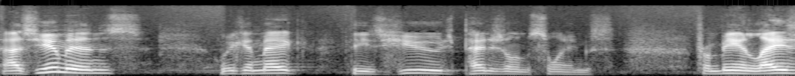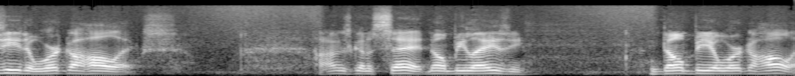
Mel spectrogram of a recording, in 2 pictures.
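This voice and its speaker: A man with a fairly high pitch speaks at a moderate pace with fairly even intonation. Long, frequent pauses break up his speech. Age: 50s. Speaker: lay preacher. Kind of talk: sermon. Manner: halting.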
